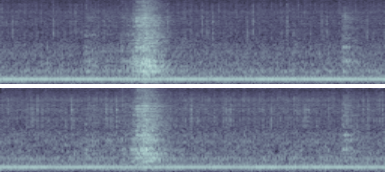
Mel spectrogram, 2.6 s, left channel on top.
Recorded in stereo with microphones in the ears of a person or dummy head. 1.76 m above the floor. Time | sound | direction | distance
0.6 | a rattle | centre (ahead or behind) | 1.4 m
